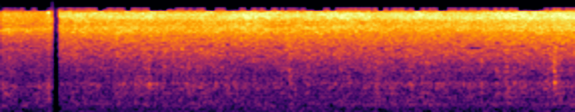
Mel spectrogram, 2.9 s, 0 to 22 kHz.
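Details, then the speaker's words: Pressure canner processing ground pork and chuck with the valve popped up, venting before the weight goes on: steady, even high hiss of steam, no sputter or surging, as air is pushed out. Normal venting. "all right we are back and you can see that the steam is coming up and the valve is up so we count for about 10 minutes"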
